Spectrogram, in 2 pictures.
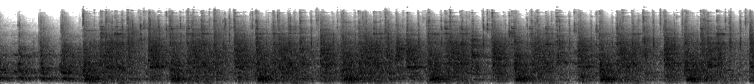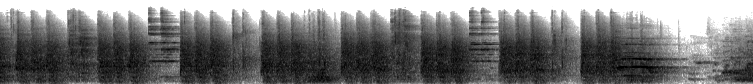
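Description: Ensemble table percussion: many players tapping and thumping out rhythms on tabletops, dense and steady. Two brief pitched sounds cut through, one about two-thirds of the way in and one near the end.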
